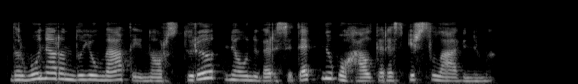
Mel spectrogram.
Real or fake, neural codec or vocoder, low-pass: fake; codec, 16 kHz, 4.8 kbps, FACodec; 7.2 kHz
